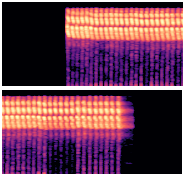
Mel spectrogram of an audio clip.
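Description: A songbird giving one fast, even trill of high, clicky notes, roughly a dozen a second. It starts about a second in and stops sharply about three and a half seconds later.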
